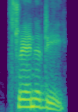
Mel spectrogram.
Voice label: "threnody", Indian

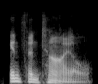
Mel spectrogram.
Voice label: "infantile", American

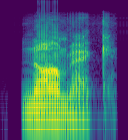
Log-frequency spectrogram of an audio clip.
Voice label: "gnomic", American

